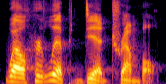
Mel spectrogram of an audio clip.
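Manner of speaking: ordinary delivery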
